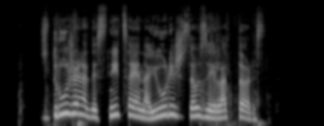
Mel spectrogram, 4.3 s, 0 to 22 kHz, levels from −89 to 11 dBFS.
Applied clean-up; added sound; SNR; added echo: neural mask model RNNoise.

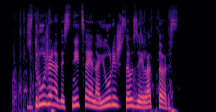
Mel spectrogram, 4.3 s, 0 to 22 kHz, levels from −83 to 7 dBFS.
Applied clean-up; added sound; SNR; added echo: classical method spectral subtraction.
